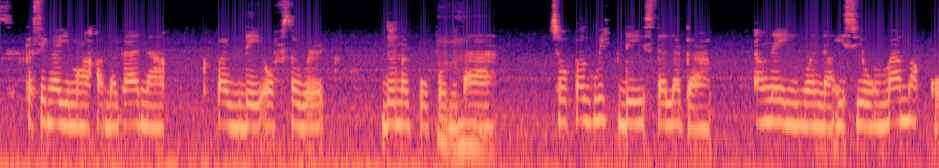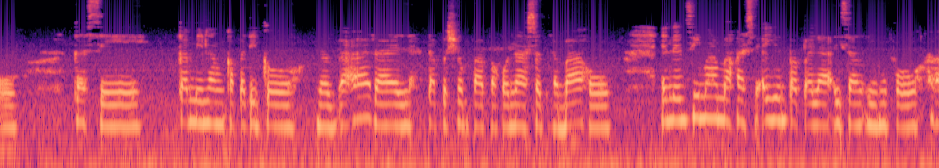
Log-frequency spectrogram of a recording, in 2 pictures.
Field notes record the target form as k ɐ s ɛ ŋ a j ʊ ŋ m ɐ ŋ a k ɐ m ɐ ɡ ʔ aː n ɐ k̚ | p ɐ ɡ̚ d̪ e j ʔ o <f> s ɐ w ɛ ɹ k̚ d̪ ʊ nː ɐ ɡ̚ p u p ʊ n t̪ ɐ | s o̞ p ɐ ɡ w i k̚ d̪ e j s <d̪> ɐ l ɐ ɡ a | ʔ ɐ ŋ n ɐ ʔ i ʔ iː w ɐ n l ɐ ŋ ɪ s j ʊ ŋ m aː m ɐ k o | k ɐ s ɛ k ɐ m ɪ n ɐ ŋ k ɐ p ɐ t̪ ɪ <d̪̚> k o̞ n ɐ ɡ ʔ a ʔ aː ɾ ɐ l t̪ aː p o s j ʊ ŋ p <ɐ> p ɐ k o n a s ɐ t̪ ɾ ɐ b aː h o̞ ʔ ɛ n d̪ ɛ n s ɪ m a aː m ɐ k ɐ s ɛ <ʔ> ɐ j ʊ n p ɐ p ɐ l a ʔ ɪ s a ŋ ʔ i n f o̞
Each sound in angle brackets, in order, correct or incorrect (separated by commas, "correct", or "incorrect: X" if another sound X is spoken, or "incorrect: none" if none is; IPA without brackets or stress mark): correct, incorrect: t̪, correct, incorrect: a, correct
